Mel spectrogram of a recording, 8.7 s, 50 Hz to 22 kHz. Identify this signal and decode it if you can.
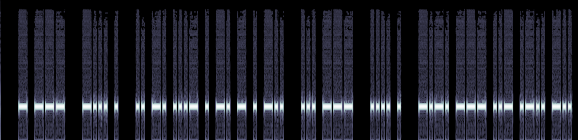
Morse code, heard as a keyed tone, about 30 wpm, 1000 Hz. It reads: TO BE INVENTED SO HE COULD
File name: qotdfiles / 30wpm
